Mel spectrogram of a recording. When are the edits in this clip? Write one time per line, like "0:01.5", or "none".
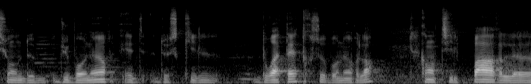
0:04.1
